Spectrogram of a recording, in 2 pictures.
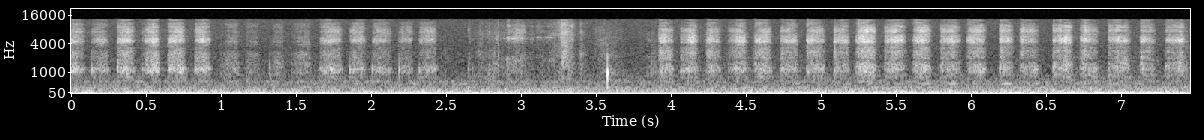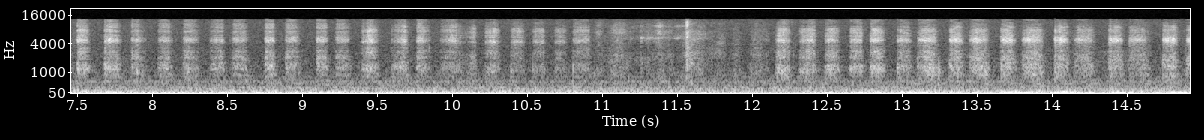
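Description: A wooden coloured pencil scratches and rubs across the paper page of a small colouring book in quick strokes. The result is a steady, rapid, bright scratching over a constant low rumble, with brief breaks in the stroking around the 3-second and 11-second marks.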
